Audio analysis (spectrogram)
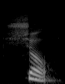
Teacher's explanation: श जो होता है वो अघोष व्यंजन होता है। अघोष व्यंजन में होते हैं जिसमें हमारे मुंह से कंपन नहीं निकलती है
